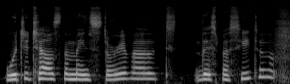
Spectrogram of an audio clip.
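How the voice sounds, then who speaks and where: A woman's voice: on the high side, fairly even intonation, brisk, dark tone. Woman with a German accent asking questions. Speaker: radio interviewer. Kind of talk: interview questions.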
